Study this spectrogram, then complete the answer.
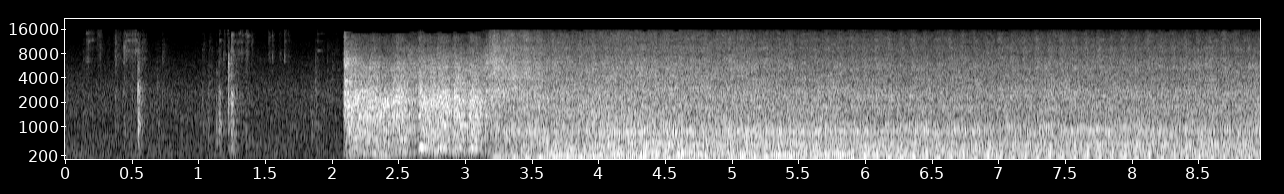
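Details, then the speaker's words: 2008 Ford F-250 5.4 3-valve V8, 28,000 miles, runs rough after customer tune-up: cranks, catches, settles into an uneven loping run with a missing beat; cylinder 8 dead. "I don't know if you can hear it but it's it's running pretty poorly"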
